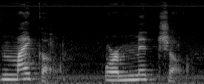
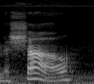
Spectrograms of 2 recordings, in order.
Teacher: the first syllable is accented in that case whereas in michelle the second syllable is accented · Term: accented syllables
